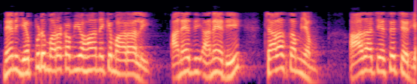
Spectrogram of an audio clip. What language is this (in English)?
Telugu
